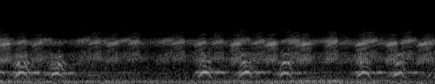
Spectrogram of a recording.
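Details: Frogs calling from rice paddies in early summer, before rice transplanting: short arched croaks in quick clusters over a steady high chorus hum and a low rumbling background.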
